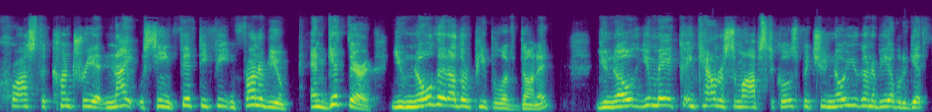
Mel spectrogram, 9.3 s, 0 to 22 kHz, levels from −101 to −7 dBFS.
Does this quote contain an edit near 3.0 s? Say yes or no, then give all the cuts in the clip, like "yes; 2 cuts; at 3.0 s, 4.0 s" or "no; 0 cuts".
yes; 1 cut; at 3.0 s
